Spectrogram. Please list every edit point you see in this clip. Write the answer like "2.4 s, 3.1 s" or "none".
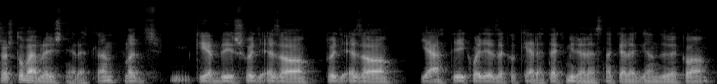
1.3 s, 3.3 s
